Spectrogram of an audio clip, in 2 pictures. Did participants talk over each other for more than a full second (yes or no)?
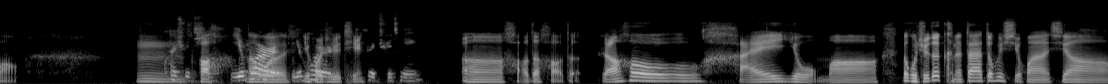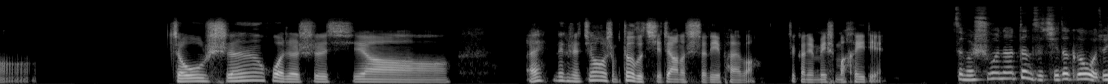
yes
